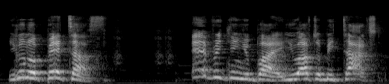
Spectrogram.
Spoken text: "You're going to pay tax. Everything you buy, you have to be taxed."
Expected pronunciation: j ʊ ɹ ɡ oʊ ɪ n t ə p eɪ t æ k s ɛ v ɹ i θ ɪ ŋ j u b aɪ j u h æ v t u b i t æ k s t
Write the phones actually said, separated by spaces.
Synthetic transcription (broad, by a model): j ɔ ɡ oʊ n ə p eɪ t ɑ s ɛ v ɹ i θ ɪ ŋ j u b aɪ j u h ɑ f t u b i t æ k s t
